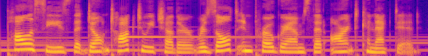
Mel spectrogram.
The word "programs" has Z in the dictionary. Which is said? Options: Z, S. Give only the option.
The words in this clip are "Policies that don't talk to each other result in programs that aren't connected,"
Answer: Z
